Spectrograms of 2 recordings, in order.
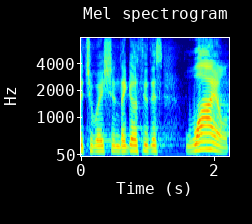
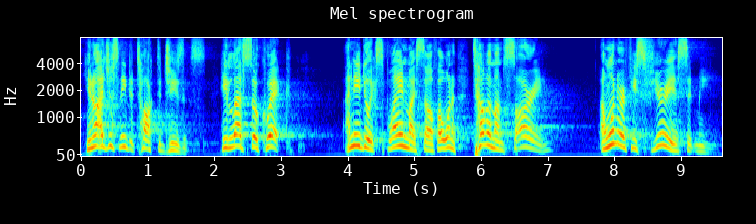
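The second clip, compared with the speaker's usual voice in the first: higher, fretful inner voice, questions tumbling out; a hint of guilty, pleading worry; anxious Peter; 6 semitones higher than usual. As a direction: play Peter worried sick and waiting. Peter anxiously waiting for Jesus.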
